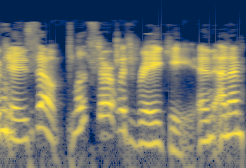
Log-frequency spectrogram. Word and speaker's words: Reiki: And my 3 modalities of assistance are Reiki, light, and crystals.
